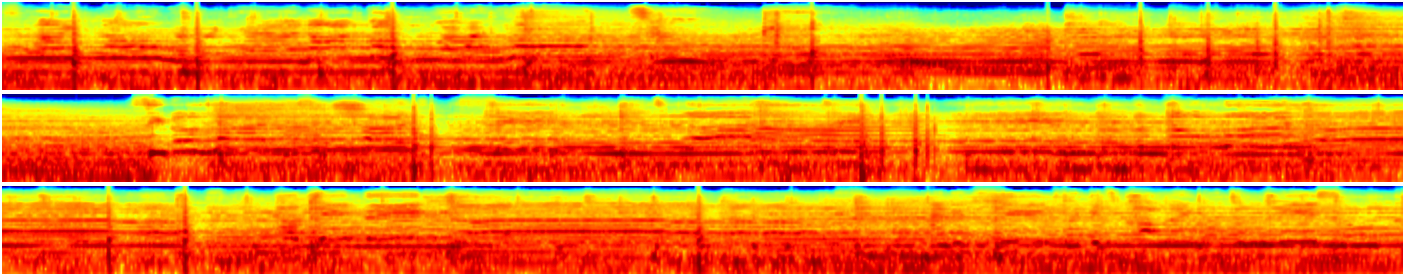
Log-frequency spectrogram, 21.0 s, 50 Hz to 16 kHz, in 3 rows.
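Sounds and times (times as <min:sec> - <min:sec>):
music with singing over loudspeakers: 0:00.0 - 0:21.0
fireworks bursting: 0:05.2 - 0:06.9, 0:08.7 - 0:09.8, 0:11.2 - 0:12.2, 0:14.4 - 0:15.3.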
